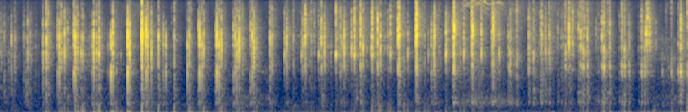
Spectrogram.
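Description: A black plastic-and-metal film SLR camera with a lens attached, hand-sized with a hollow body, is held in both hands while fingertips tap and click its buttons, dials and body. The result is a rapid, steady run of short, dry, bright clicks and taps with very little ring, plus faint low thumps underneath.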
